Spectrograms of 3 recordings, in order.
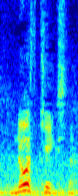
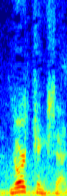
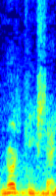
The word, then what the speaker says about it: North Kingstown: North Kingston. North Kingstown. You got to say it right. North Kingstown.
